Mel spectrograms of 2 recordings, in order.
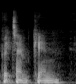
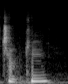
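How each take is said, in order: First: The name is said with a 'po-tem' sound. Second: The name is said with a 'chum' sound. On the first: This is the pronunciation people commonly used. "they just decided to say Potemkin" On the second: This is the intended original pronunciation. "His his like name was actually supposed to be pronounced Chumpkin"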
